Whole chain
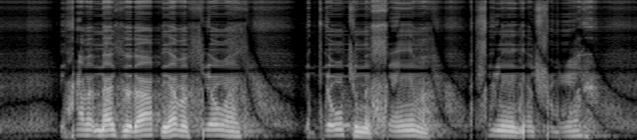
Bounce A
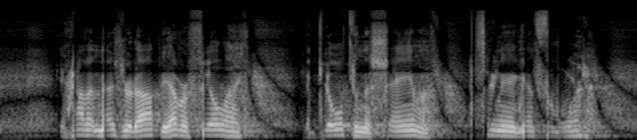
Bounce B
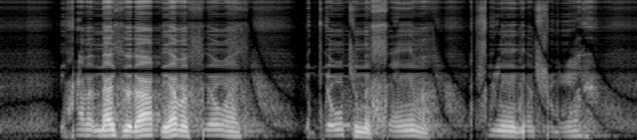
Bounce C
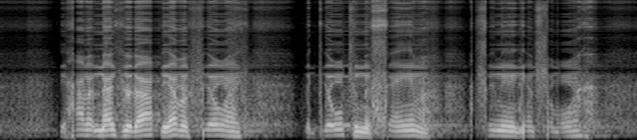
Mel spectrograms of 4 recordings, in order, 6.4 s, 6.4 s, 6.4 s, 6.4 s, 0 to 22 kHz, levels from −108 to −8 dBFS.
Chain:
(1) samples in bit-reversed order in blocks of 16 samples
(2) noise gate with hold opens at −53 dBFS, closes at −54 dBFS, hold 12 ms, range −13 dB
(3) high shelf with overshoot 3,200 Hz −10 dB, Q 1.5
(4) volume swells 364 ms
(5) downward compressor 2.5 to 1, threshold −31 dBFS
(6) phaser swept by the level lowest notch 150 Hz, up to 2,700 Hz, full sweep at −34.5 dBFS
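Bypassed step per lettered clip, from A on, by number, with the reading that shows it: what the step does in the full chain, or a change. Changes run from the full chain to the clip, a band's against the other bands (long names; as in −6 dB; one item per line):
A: 1, 4 kHz band +3.5 dB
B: 5, average gain reduction 1.5 dB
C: 6, 4 kHz band +6.0 dB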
